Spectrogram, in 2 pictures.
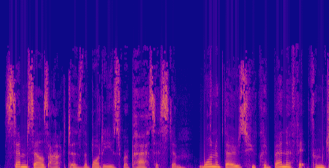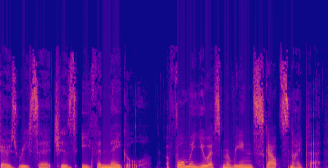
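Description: Woman reporter with a mellow, dry voice. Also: mid-range voice, lively intonation, moderate pace, few pauses, dry recording. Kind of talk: news report narration.

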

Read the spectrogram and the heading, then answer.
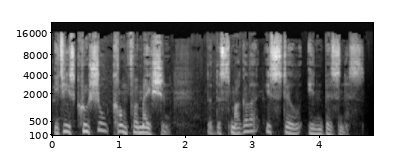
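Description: A man's voice: a little high, lively intonation, normal speed, gravelly, darkish tone. A man narrating a scripted investigative news report as a correspondent.

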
